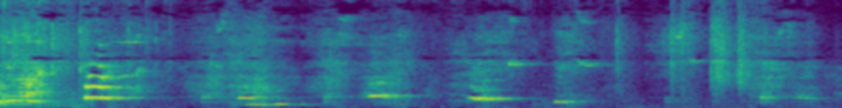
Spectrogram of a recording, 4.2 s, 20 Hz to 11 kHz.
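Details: A 10-year-old dog excited about a walk after seeing the leash, giving short high whines and squeaks spaced about half a second apart, some noise at the start.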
